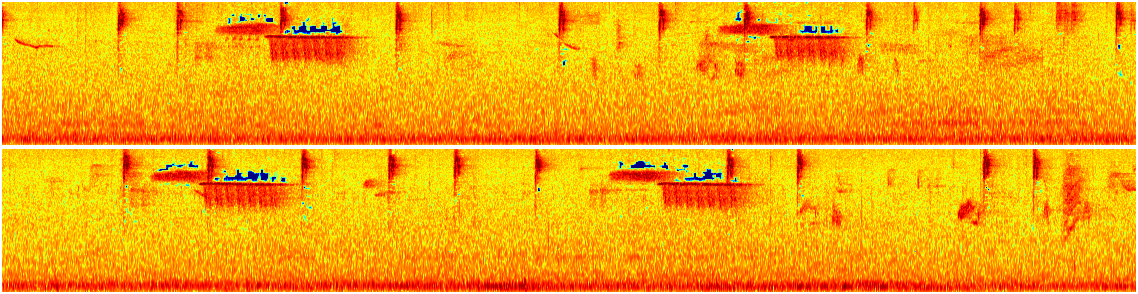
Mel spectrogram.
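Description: Birds chirping: many short, sharp high chirps, with a buzzy call that repeats about every six and a half seconds, over a low steady background hum.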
